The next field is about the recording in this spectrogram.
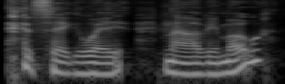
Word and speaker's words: Segway Navimo: Kan du uttala det en gång till? – Segway Navimo. – Okej, ja. – Ja. Mo som är Mo alltså, och sen Navi.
